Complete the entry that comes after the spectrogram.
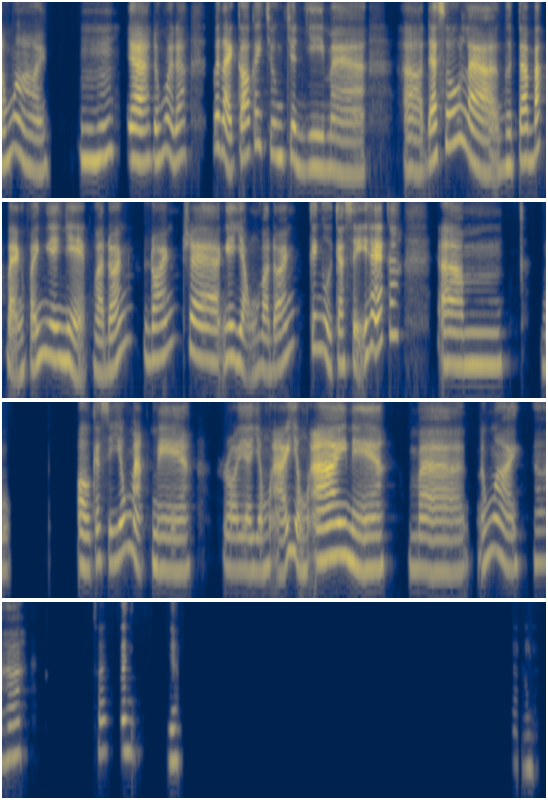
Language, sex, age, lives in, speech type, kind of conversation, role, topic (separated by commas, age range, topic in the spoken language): Vietnamese, female, 40-44, United States, conversation, unstructured, none, Bạn nghĩ sao về việc các chương trình giải trí quá tập trung vào tranh cãi?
